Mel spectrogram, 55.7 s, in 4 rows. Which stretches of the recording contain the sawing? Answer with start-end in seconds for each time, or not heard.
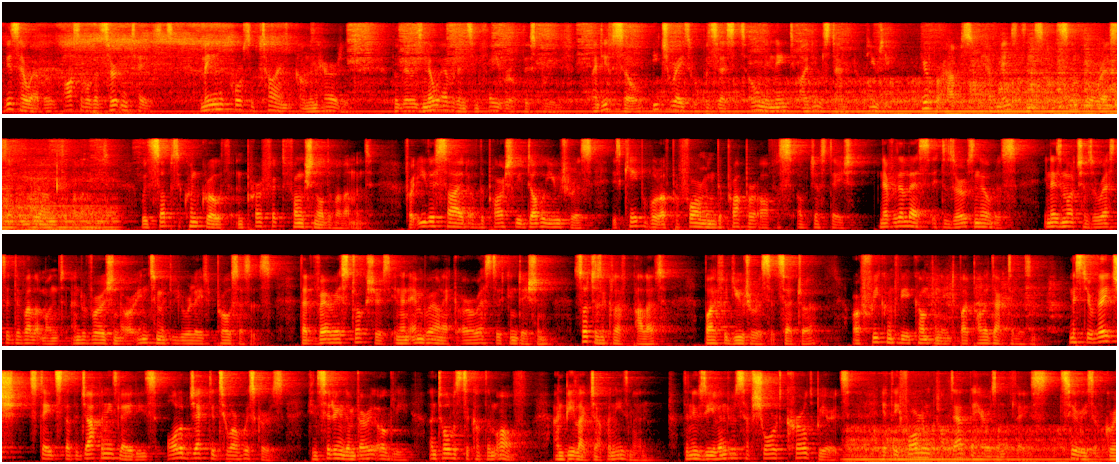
11.8-14.2, 39.4-41.1.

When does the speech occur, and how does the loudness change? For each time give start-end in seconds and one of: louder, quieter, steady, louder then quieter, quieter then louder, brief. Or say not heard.
0.0-55.7 steady.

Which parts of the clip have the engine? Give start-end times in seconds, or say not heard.
0.0-15.4, 52.2-55.7.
